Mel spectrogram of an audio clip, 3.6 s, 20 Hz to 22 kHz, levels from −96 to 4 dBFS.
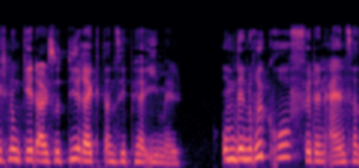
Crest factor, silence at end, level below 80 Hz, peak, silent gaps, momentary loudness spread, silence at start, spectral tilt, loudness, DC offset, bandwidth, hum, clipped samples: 16 dB; 0 s; -70 dBFS; -12 dBFS; none; 10 LU; 0 s; -4.5 dB/octave; -28 LUFS; under 0.1%; 12 kHz; none; under 0.1%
